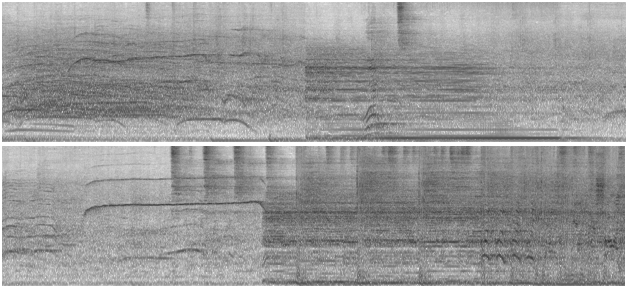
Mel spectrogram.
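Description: Live rock band playing the intro of a song, electric guitar and bass with shouts from the audience. The full band comes in louder about thirteen seconds in.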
